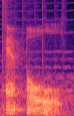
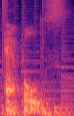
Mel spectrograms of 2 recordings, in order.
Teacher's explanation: Por ser o som do L, que é um som que causa a vibração, a gente usa o som do Z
